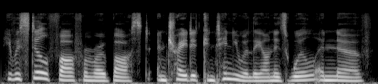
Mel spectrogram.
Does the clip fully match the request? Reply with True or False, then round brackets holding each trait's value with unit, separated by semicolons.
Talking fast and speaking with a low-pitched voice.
False (220 wpm; 195 Hz)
